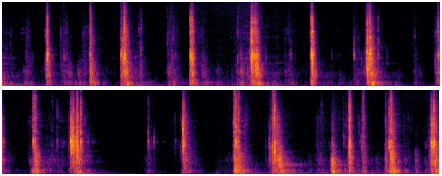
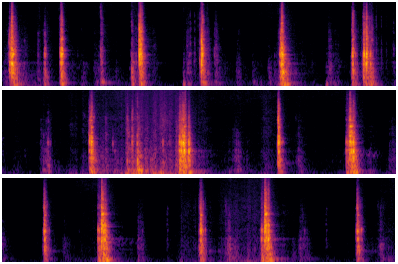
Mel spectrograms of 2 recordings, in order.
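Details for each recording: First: Ford Fiesta Zetec Rocam, after repair of gearshift noise (previously cracking, worst into second), microphone at same spot as before test: crisp, quick clicks through the gates, no grinding, squeak or drag; shifting back to normal. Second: Ford Fiesta Zetec Rocam, microphone placed down beside the gearbox, engine off: sharp, dry metal-on-metal clacks in uneven bursts as the lever moves, worst going into second gear; gearbox oil was slightly below level; suspected dry, loose shift linkage.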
